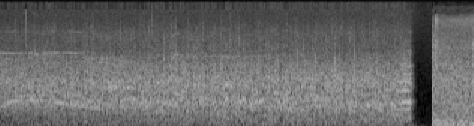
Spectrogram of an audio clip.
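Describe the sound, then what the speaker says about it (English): A boxing-match crowd during a Robinson fight applauds and cheers in a dense, steady wash of noise at moderate distance, which cuts off abruptly just before the end. "And the crowd loves it."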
